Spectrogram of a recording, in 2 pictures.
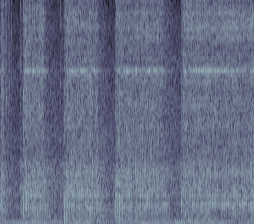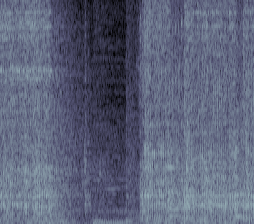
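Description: Cordless impact wrench hammering on exhaust band clamp nuts: several short bursts, then two longer runs of rattling about a second apart as the nuts are run down tight. Background music plays underneath.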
